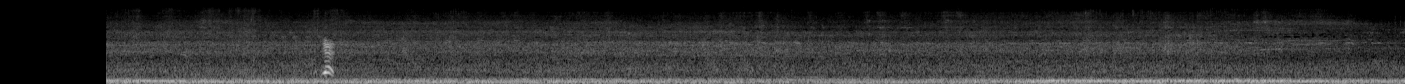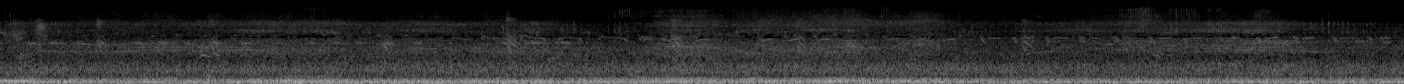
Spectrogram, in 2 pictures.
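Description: A steady low hum like a running engine, with outdoor background noise, starting about a second in. About three seconds in there is a single short, sharp rising chirp.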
